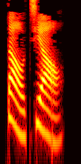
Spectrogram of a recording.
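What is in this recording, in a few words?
"道教", Mandarin Chinese; chinese flashcards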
